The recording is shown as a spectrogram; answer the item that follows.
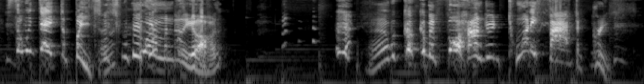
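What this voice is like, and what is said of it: Bad Bill Cosby impression. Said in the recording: “worst fucking Bill Cosby impression ... Both, I think, were pretty bad.”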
